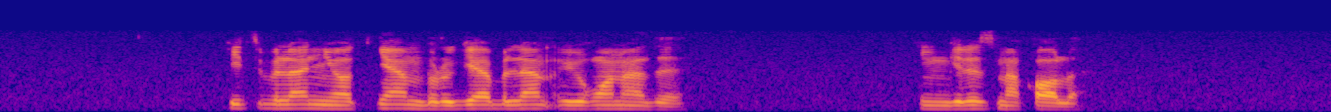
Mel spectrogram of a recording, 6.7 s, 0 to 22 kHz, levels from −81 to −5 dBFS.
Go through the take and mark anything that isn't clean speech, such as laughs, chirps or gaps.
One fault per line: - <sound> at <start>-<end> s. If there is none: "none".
none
